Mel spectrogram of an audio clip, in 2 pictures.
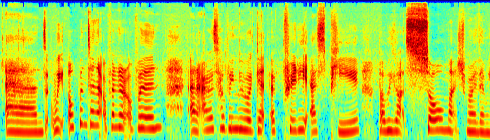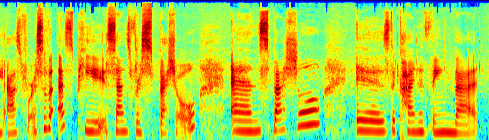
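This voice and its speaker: A high, bubbly woman's voice. She chats casually and excitably like a livestreamer talking to viewers, with faint noise behind her. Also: moderate pace. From Singapore. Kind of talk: casual livestream chat while opening card packs.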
